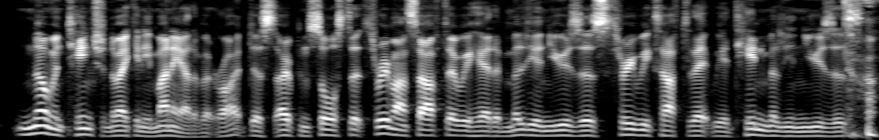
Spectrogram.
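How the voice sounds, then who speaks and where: Fairly low in pitch with ordinary pitch variation, a man with a New Zealand accent is heard in a very clean recording over a silent background. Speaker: tech company CEO. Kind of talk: podcast interview. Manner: repetitive false starts.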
